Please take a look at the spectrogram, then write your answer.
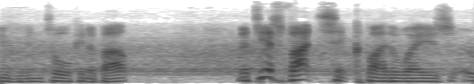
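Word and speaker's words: Vacek: other day because uh I thought it was that check but it is vatsik so thank you very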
